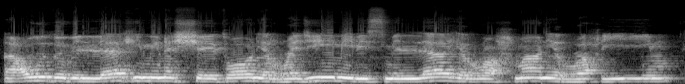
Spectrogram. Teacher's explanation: اعوذ باللہ من الشیطان الرجیم کا آخری حرف کے نیچے جو بھی حرکت تھی یعنی زیر، اس زیر کی حرکت کو پڑھ کر پھر تسمیہ ہم نے شروع کر لیا۔ تو اسی طرح آخری حرف کو جو ساکن کرتے تھے وقف کے دوران، اب وصل میں ساکن نہیں بلکہ اسے یعنی حرکت کو پڑھ کر پھر آگے بڑھیں گے۔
